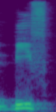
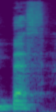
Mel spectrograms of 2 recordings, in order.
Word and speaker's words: BeEF: More specifically, we're going to be looking at client-side exploitation with the Beef framework or the BEF framework, depending on how you want to pronounce it.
